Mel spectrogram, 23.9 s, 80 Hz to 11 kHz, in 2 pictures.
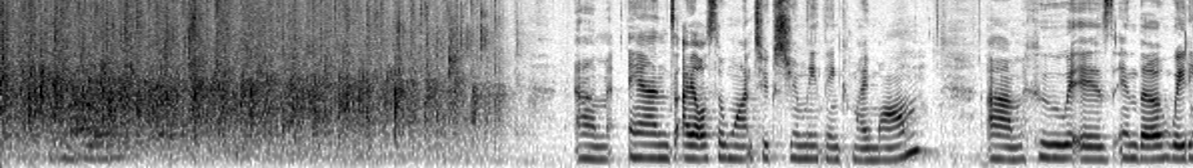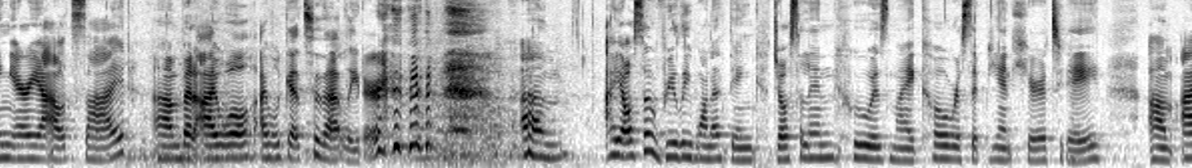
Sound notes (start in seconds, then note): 0.0 audience applauding; 16.9 laughing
